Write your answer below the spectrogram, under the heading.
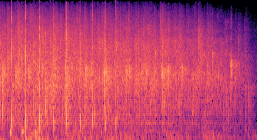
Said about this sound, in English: That was Alex Bregzassi. He's our team lead. One more round of applause for Alex.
